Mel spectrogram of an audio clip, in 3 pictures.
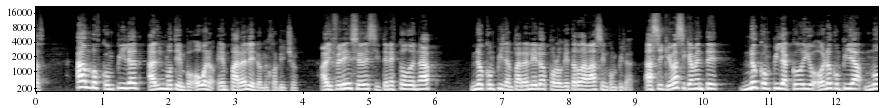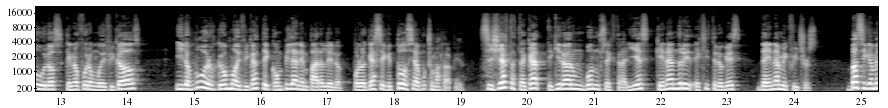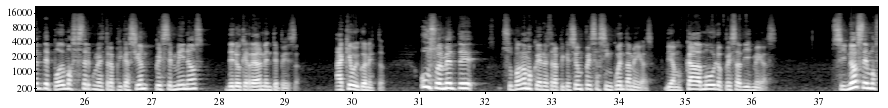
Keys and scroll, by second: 20.2 super+m.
